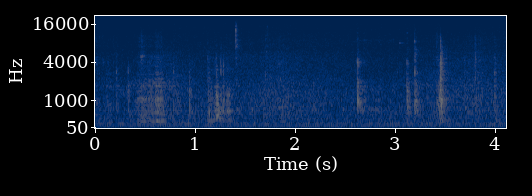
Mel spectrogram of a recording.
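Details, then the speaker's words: Thrift-store sewing machine with new foot pedal, first stitching while raising bobbin thread: uneven light clicks and taps, one or two a second; noisy mechanism but running, cause unclear. "Don't love that noise, but noisy doesn't mean not running."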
